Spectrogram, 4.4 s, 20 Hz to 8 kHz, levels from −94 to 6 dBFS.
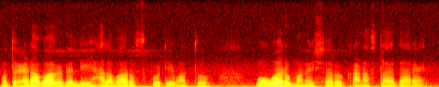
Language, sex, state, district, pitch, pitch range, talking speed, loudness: Kannada, male, Karnataka, Bangalore, 110 Hz, 100-120 Hz, 135 wpm, -17 LUFS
